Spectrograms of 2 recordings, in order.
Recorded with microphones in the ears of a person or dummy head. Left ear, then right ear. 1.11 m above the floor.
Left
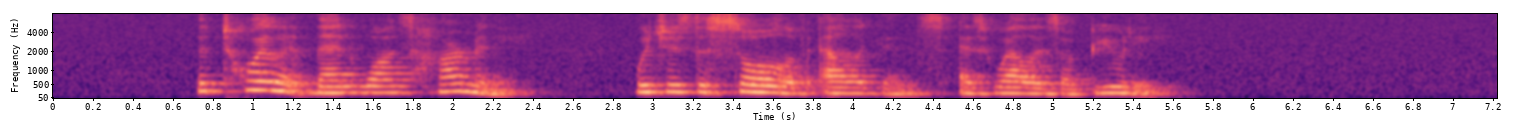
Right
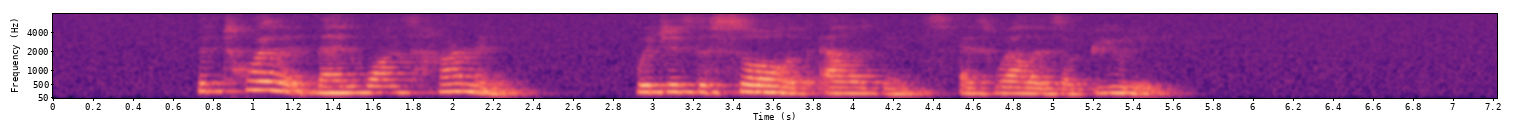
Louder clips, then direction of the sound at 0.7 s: Left 3 dB; 75° left (ahead or behind).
